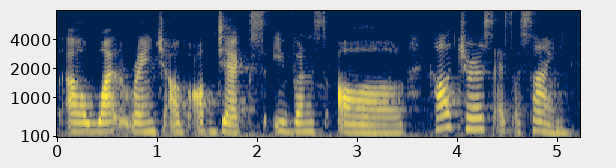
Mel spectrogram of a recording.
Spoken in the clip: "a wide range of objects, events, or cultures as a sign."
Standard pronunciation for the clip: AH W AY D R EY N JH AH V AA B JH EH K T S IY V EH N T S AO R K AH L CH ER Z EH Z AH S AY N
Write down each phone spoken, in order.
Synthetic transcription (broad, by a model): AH W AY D R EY N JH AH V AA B JH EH K T S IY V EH N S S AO L K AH L CH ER S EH S AH S AY N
